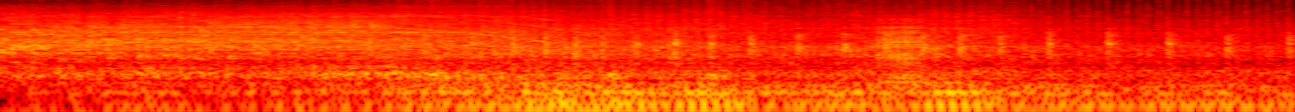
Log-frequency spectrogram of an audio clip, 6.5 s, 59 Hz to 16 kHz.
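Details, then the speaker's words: Toyota 1JZ-GTE built engine swapped into a Nissan 350z, first start-up: ragged, stumbling six-cylinder revs on throttle blips, a very bad misfire. "what it sounds like you're trying to starve so you wanna change it feels like there's a very bad misfire"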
